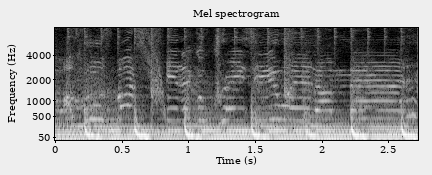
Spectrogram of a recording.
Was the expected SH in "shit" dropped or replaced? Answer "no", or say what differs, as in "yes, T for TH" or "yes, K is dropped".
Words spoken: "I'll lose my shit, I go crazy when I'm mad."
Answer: yes, S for SH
